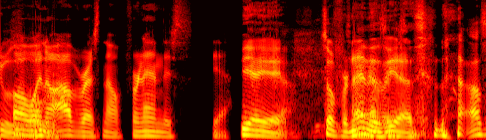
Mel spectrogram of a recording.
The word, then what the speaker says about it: Fernandes: It's Fernandes.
